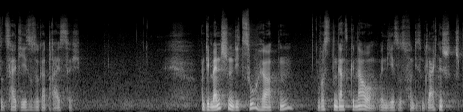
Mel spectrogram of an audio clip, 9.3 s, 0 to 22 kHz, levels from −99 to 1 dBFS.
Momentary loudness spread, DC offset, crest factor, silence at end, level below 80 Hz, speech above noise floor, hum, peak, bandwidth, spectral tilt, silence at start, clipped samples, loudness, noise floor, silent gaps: 21 LU; under 0.1%; 24 dB; 0 s; -70 dBFS; 29 dB; none; -8 dBFS; 12 kHz; -5.5 dB/octave; 0 s; under 0.1%; -32 LUFS; -61 dBFS; none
